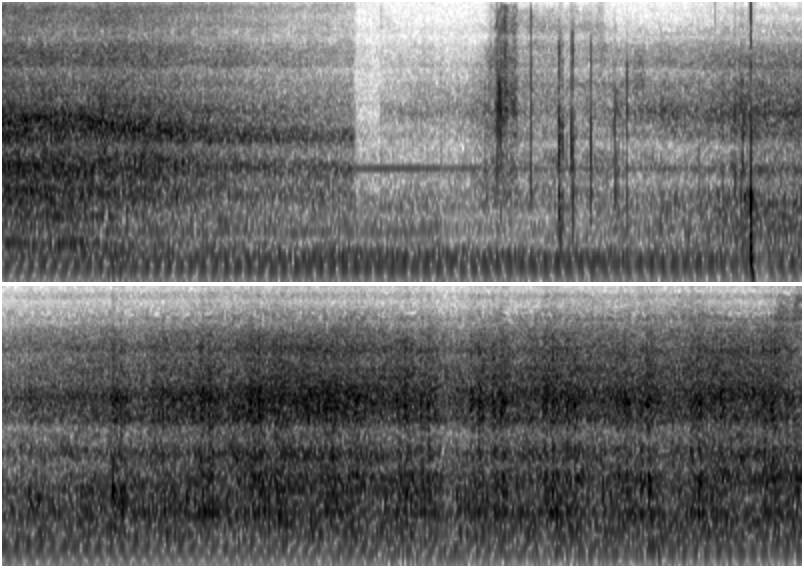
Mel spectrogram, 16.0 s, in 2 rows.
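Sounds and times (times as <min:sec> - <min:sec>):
train passing at speed: 0:00.0 - 0:03.6, 0:06.8 - 0:16.0.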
